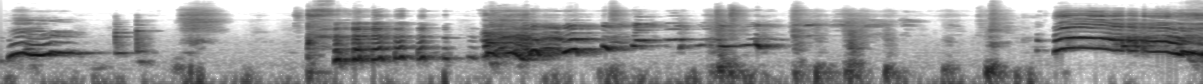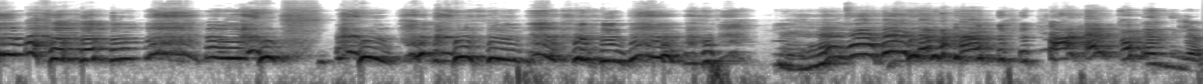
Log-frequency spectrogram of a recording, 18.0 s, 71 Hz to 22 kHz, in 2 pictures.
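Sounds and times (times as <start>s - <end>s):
high-pitched laughter: 3.0s - 6.5s.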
